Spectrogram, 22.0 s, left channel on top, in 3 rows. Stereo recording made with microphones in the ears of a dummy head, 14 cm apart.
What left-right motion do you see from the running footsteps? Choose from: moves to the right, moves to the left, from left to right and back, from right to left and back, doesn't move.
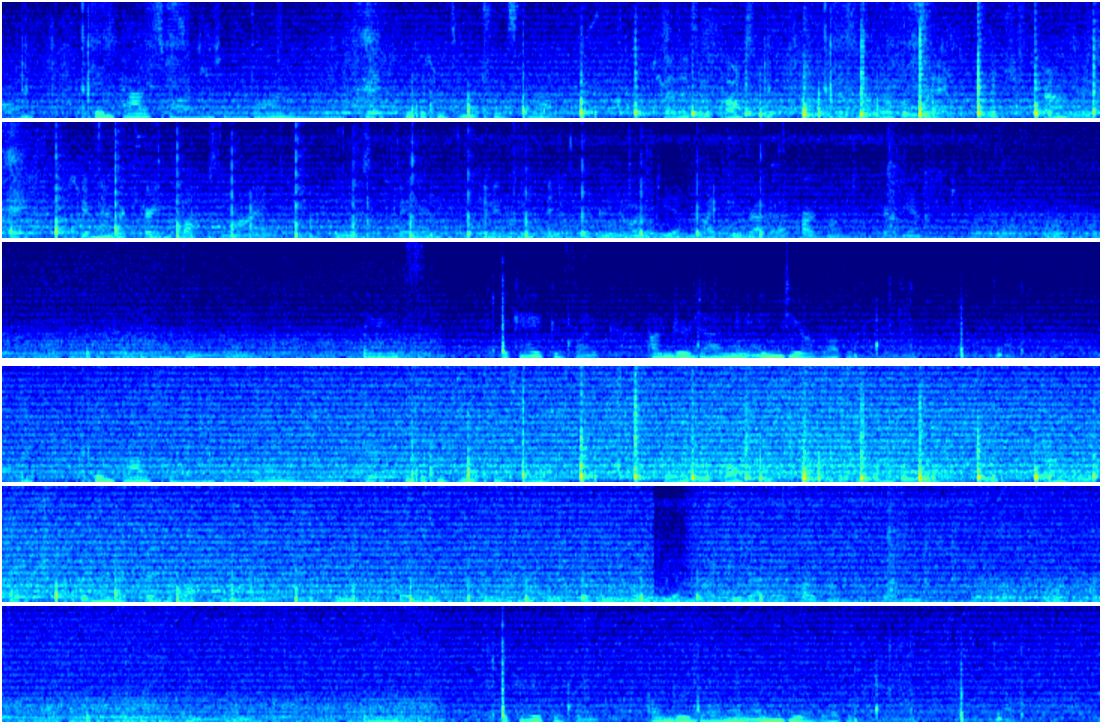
moves to the left.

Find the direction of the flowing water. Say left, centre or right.
right.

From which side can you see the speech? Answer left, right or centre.
left.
